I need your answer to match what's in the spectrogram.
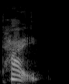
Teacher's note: that puff of air you get when you say tai is also significantly reduced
